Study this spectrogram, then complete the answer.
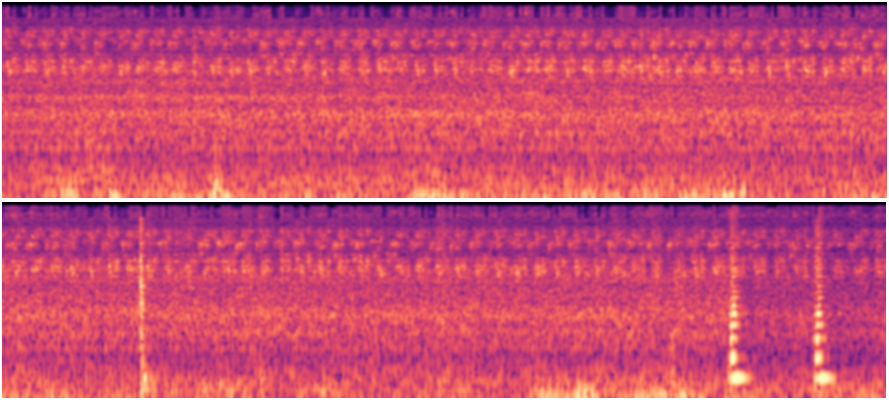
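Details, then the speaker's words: Van running at a steady idle in the cold after dealer repairs, with turn signal and headlight not working: sharp short squeaks about twice a second, like a squeaky door, never heard before; owner notes no fluid in a reservoir; squeak source unknown. "I've never heard it make that noise. Oh, you don't have the light. Sounds like a squeaky door."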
